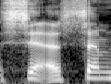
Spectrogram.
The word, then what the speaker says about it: SIEM: on to talk about SIEM tools. I always say SIM tools, and how they aren't so great.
